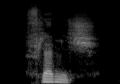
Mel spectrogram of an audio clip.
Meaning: flamiche
- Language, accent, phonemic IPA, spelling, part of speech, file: French, France, /fla.miʃ/, flamiche, noun, LL-Q150 (fra)-flamiche.wav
